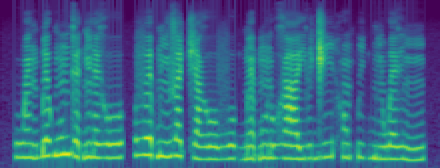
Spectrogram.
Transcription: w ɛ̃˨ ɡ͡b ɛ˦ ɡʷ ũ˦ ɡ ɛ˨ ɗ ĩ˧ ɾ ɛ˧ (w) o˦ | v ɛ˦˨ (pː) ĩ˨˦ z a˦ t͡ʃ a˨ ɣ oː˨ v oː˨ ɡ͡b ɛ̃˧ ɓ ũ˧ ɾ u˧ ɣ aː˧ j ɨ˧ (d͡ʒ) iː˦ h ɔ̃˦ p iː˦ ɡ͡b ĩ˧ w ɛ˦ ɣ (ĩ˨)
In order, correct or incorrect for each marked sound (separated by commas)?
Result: incorrect, incorrect, correct, incorrect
